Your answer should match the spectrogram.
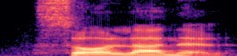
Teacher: And not even an A nasal, just an A. Just an A, no nasal vowel here, just an A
